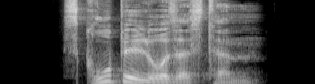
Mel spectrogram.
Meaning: strong dative masculine/neuter singular superlative degree of skrupellos
- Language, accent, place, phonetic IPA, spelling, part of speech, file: German, Germany, Berlin, [ˈskʁuːpl̩ˌloːzəstəm], skrupellosestem, adjective, De-skrupellosestem.ogg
